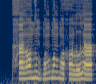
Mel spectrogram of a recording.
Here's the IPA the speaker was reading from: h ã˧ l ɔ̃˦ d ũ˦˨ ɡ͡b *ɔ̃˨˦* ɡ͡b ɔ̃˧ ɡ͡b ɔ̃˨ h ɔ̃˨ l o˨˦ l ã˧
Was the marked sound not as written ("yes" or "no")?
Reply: no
